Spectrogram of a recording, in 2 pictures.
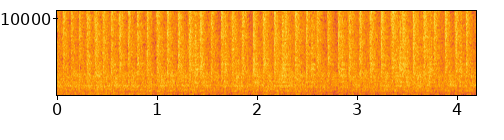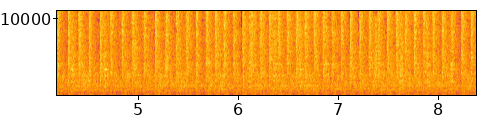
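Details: Old engine's first start attempt on a temporary coil ignition: fast, steady chuffing with a sharp ticking edge on every stroke. It runs but sounds off; the intake valve seems to be leaking but is not hanging open, and the owner plans to pull the head and lap the valves.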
